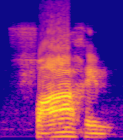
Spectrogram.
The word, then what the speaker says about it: fahren: Então aqui no caso ficaria fahren. Esse A ele fica um pouco mais longo.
